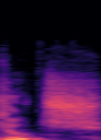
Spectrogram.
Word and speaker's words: Couch: Same with Couch Street. Yep. It's not it. It's a name. It's pronounced differently. Cooch.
